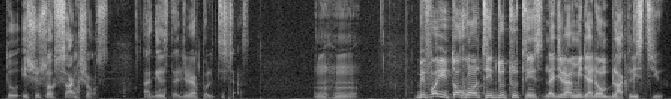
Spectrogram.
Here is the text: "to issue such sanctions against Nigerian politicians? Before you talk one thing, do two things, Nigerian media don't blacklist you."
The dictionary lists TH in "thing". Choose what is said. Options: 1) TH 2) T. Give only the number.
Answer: 2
